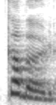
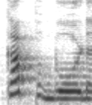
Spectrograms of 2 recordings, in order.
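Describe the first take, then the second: First: It is said as kabard, with no P. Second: It is said as cup plus board, with P. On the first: The speaker calls it right. "ಕಬರ್ಡ್ ಅಷ್ಟೇ ಅಂತಾರೆ" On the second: The speaker calls it wrong. "ಪಿ ಅನ್ನ ಬಿ ಅನ್ನ ಕೂಡಿಸಿ ನೀಟಾಗಿ ಹೇಳಕ್ಕಾಗಲ್ಲ"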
